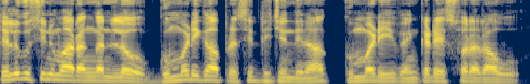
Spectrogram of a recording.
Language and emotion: Telugu, neutral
